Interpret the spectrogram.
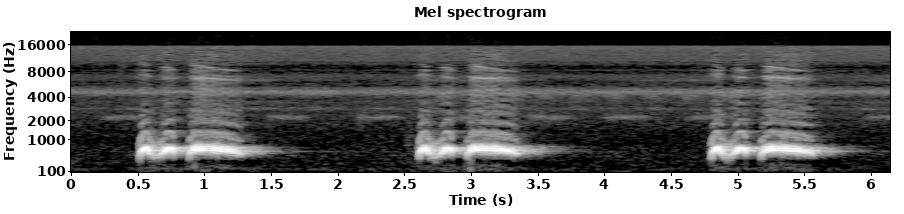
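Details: Spotted dove repeatedly calling as a lure for derkuku doves: three identical low phrases about two seconds apart, each two short clipped notes and a longer mellow coo.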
